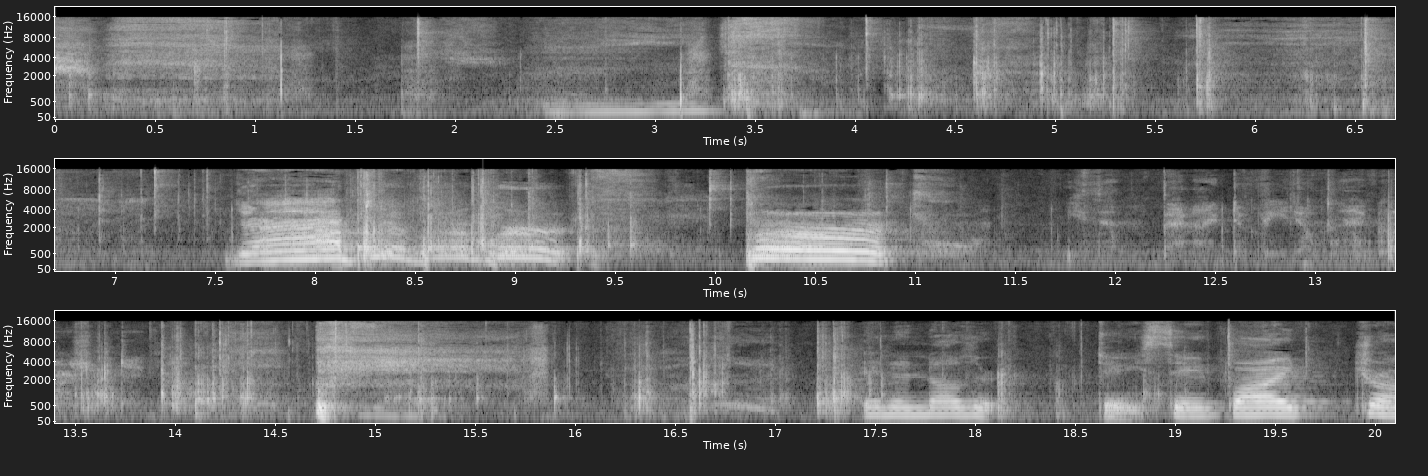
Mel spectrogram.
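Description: Plastic toy blocks click and clatter on a hard countertop.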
